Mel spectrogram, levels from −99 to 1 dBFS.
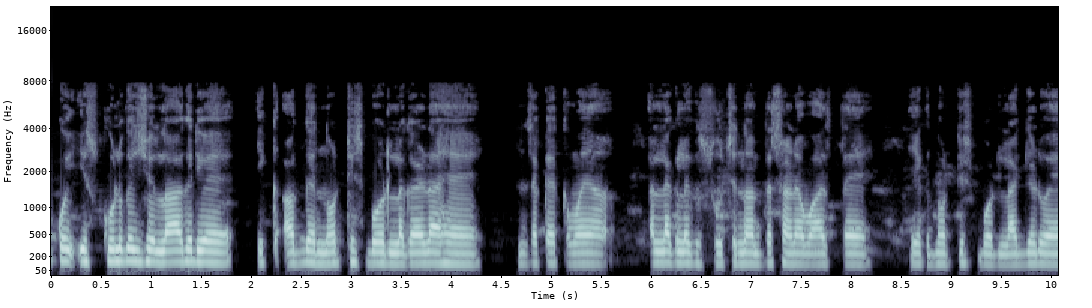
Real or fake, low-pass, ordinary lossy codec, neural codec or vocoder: real; none; none; none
